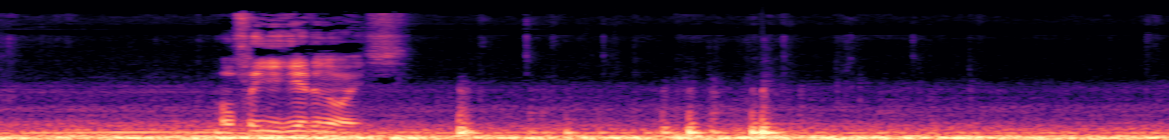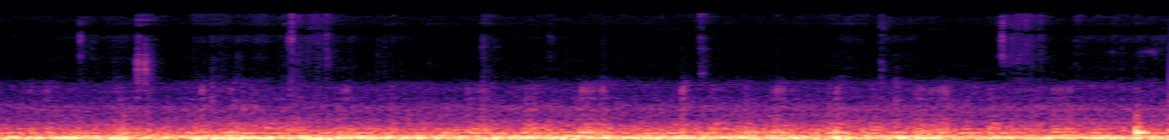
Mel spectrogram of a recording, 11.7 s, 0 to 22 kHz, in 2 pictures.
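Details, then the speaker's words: 2018 Jeep Compass driving over bumps, microphone held underneath near the floor: loud sharp irregular clunks over road rumble; mechanic suspects worn front sway bar links (plastic with metal joints), not ball joints. "Pretty loud, right? All right, let's go check it out. Let's go check it out. Most likely to me, it's usually the sway bar links. That's what makes that noise when you're on the ground."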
